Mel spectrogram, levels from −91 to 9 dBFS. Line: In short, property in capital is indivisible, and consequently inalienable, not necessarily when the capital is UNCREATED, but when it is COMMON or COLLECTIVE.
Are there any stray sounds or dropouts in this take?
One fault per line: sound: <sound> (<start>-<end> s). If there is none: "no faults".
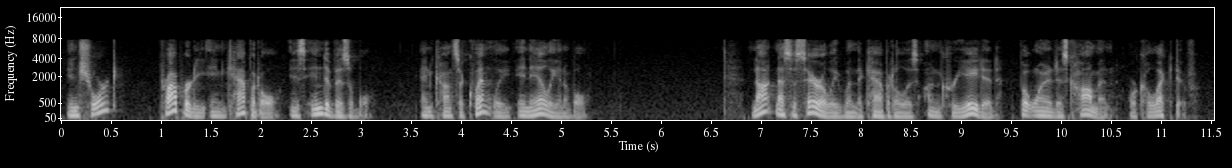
no faults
